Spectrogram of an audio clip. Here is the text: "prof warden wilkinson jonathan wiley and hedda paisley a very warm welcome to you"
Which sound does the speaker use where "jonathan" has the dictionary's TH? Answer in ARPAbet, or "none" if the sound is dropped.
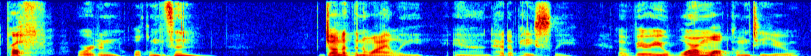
TH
